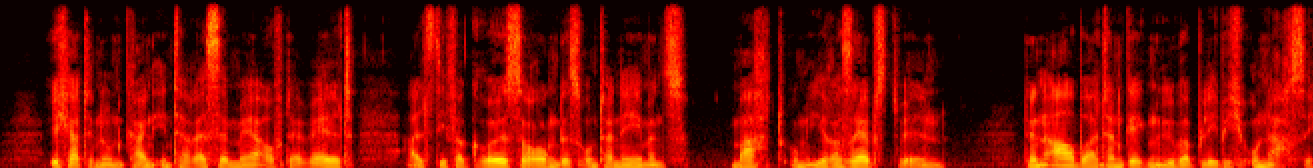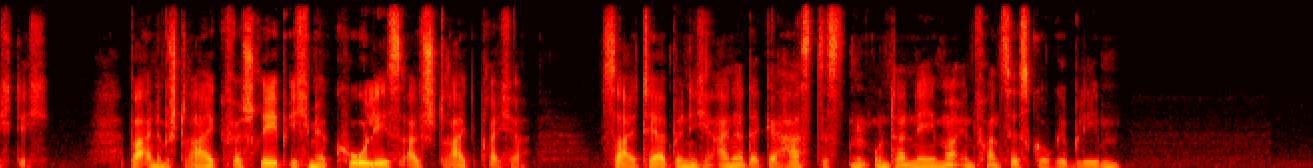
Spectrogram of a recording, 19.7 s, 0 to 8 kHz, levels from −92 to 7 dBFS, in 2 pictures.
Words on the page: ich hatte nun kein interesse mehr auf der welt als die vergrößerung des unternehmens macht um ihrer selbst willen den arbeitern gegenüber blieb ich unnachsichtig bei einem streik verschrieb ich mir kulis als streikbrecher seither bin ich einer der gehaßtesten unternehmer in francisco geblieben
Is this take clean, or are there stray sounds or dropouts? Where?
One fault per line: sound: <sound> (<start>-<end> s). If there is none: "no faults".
no faults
